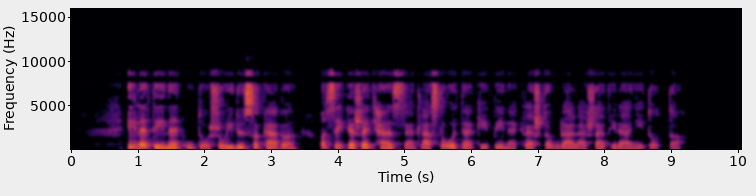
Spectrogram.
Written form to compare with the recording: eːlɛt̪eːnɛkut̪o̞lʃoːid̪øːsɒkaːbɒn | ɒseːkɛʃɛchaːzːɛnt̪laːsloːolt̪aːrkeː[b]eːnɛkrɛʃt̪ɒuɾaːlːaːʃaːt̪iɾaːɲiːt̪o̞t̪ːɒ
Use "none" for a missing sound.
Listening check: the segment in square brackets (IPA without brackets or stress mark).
p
